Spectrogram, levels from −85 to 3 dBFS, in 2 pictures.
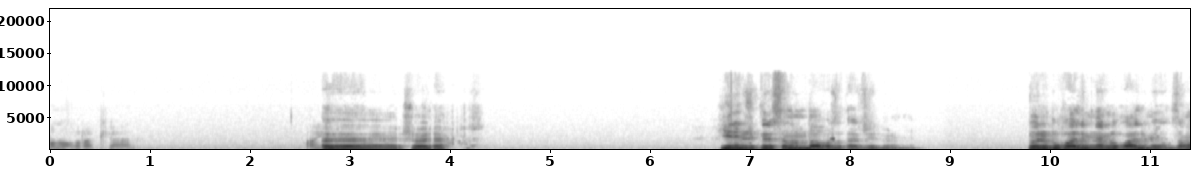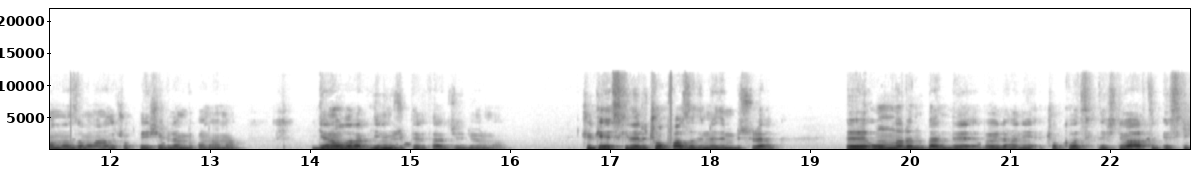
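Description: Right at the start, from 0.17 to 0.26 s, the speech dips by only a few dB, which sounds like speech suppressed in double talk: the echo canceller was likely ducking everything while both ends talked. The same thing hits much harder from 3.1 to 3.67 s, where the level falls by something like 30 dB and the speech nearly vanishes, then lightly again from 3.97 to 4.21 s.

Overlapping that last dip, from 4.02 to 4.29 s, there's a faint echo leak, about 30 dB under the speech and trailing it by 181 ms. The far end's canceller likely didn't scrub all of its loudspeaker pickup, so a quiet delayed copy came back down the line.

At 6.81 s there's a single sharp tick, a bit error spike where a few consecutive sample values jumped by a power of two and snapped straight back. It's broadband and has nothing to do with the speech.

From 8.66 to 8.94 s there's another shallow double-talk dip of a few dB. 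The echo canceller was likely holding back the near-end speech while the other side talked over it.

A second bit error spike clicks at 11.61 s.

From 14.92 to 15.03 s the echo leak returns, again 181 ms behind the speech, now stronger at about 20 dB down, so that short delayed copy stands out more.

The last bit error spike, another brief tick, lands at 17.61 s.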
